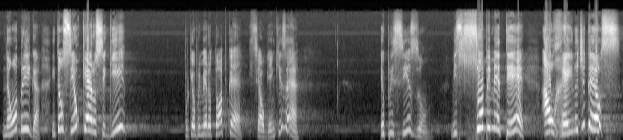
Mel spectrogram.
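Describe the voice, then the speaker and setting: A woman's voice: sits high, very animated, takes it slowly, long pauses, big-room sound. A woman preaching a sermon with personal testimony, fervent and calling her listeners brothers and beloved.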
